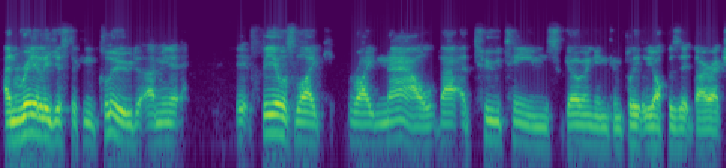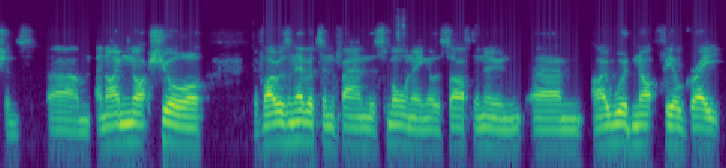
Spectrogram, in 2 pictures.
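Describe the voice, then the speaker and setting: A man giving casual football analysis as a podcast panellist, measured and deliberate in how he talks. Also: low voice, steady tone, a little mellow, no room sound. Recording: dry, dull lo-fi microphone sound.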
